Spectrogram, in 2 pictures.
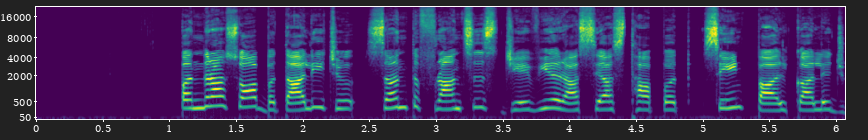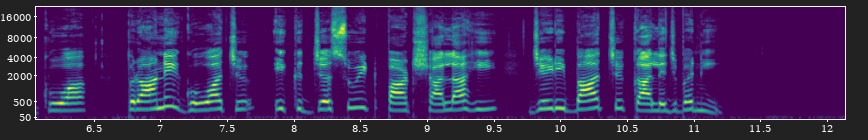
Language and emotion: Dogri, neutral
